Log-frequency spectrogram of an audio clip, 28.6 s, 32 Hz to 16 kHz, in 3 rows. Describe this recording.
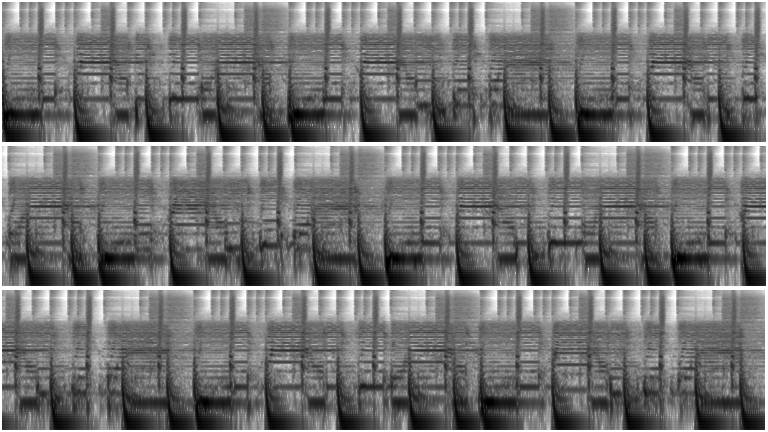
Rocky Loop
Here is a loop I created sometime ago when mocking about with Headcase, a VST amp sim (actually pedals, amp, cabs, rack effects... It has got it all! And you can load and tweak amp presents OR design your own - how cool is that?)
Get the demo here, and if you like it, buy it!
Anyway...
I plugged my Korg Monotron into my laptop sound input - This is a very basic mini-synth. With a sensi-strip that dubs as a keyboard for playing but is only about 2 inch long, if that...
This shows you how small it is
Basically, you can get some cool tones, but there are no envelops for volume or filter, so all you get out of it are really different 'flavours' of beeps. (pretty boring, unless you use effects).
You can also use the knobs for filter and frequency sweeps, etc. But considering how small it is, all you are going to be able to do is hold a note and do a sweep.
You really want to connect this to some effects, which is what I did.
I used Ableton Live's own envelope filter (for wah effect)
